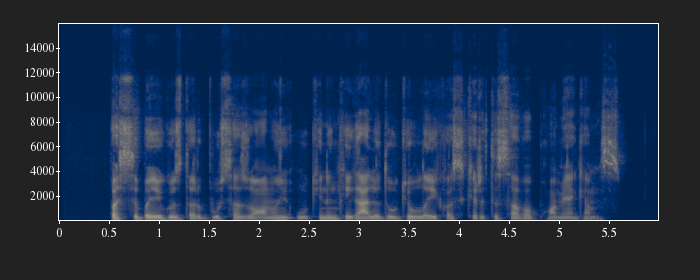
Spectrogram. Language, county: Lithuanian, Kaunas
